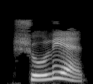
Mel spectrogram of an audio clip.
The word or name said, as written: 熟练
